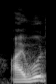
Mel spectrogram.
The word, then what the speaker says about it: would: contractée de would et on ne prononce pas le l would like this and that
